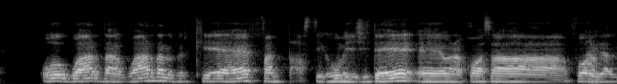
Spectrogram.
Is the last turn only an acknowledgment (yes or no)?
no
